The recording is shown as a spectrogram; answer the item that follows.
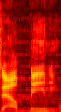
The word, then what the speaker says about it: Albini: It's Albini.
